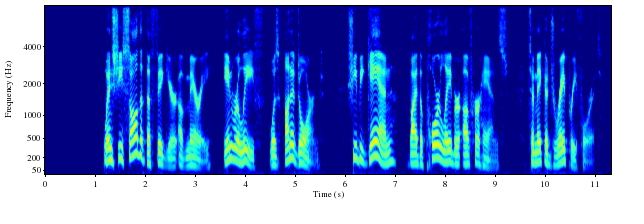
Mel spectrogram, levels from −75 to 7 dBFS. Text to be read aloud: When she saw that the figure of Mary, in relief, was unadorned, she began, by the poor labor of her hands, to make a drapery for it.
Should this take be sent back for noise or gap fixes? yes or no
no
